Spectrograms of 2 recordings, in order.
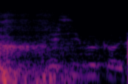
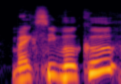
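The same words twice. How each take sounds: First: "Merci beaucoup" breathed unvoiced, barely audible; whispered French thanks. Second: "Merci beaucoup" called out loud and higher, French vowels; playful French thanks. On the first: Host echoes his French joke in a whisper. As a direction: repeat it as a soft aside whisper. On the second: Pretend. Host jokes he speaks French, loud playful thanks. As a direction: show off French, loudly. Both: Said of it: "I know how to speak French".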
